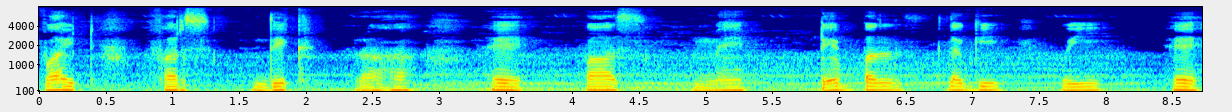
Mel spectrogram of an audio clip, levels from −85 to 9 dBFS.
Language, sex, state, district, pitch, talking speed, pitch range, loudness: Hindi, male, Rajasthan, Bikaner, 120 Hz, 75 wpm, 115-130 Hz, -20 LUFS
